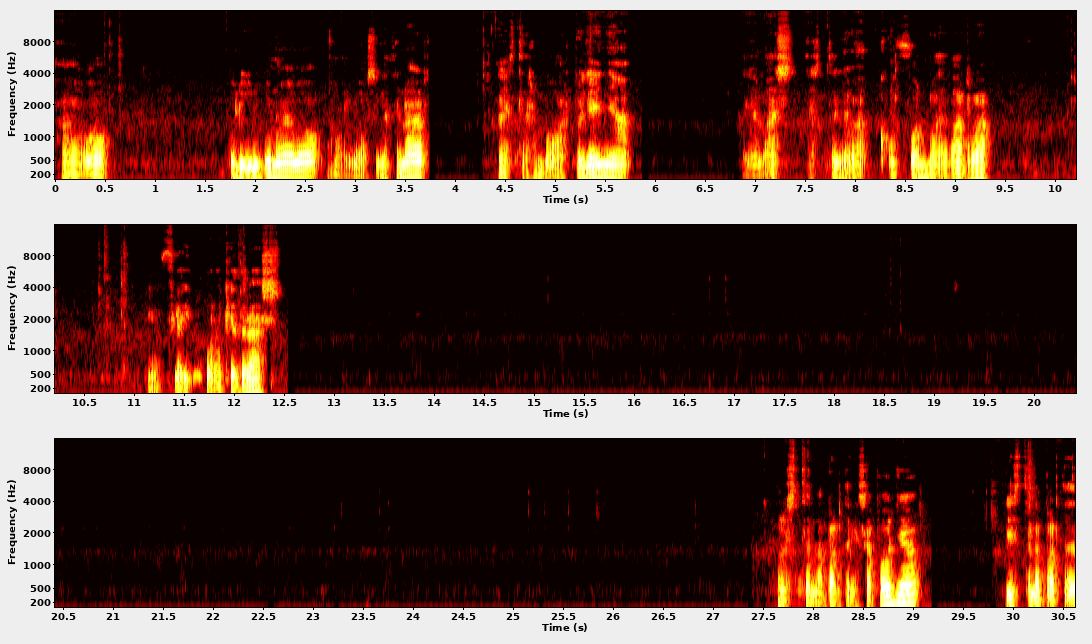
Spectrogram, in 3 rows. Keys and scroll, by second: 0.7 w, 4.1 super+z, 6.1-8.6 typing, 9.9 typing, 11.9-16.9 typing, 17.9-19.5 typing, 23.1 typing, 26.0-26.7 typing, 29.6 typing.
